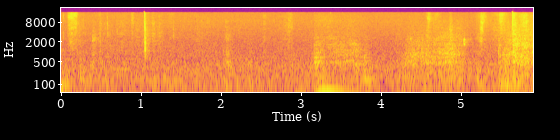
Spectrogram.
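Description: Faint desk-drawing sounds: a colored pencil and sketchbook paper being handled. A light click comes about a second in and a soft bump a little after three seconds, then a rustle near the end as the paper or notebook is moved.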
